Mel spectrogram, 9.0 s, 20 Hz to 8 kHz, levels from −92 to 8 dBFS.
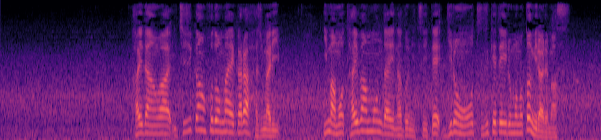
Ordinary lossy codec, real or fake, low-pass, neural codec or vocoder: none; real; 7.2 kHz; none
